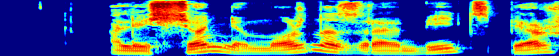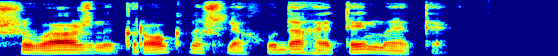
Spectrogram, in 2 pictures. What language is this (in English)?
Belarusian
